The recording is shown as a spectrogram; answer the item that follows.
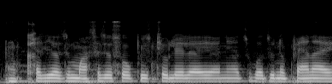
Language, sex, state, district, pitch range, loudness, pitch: Marathi, male, Maharashtra, Solapur, 140-145 Hz, -19 LUFS, 145 Hz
